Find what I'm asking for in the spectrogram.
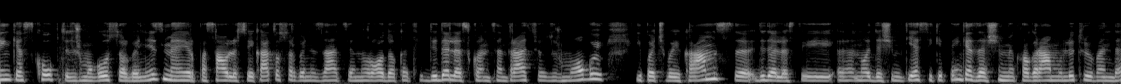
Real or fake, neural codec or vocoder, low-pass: real; none; 7.2 kHz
